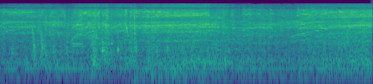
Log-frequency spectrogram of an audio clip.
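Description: Two radio-controlled monster trucks racing on dirt: a steady high motor and gear whine over the noise of tyres churning the loose surface.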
